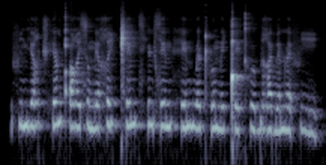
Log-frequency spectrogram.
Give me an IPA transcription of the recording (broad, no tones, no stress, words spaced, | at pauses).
fimjeʁt͡ʃʰeɳ qʼʊʁisʊm eχi ǁem t͡sʰiɳsem hem wɛʈʰʊm eǃekʰʊ biʁɛbɛm ɳɛfi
